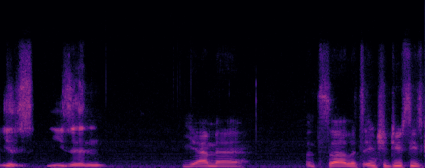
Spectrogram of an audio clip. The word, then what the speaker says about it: CZN: I'm the C in season because it's spelled CZN.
